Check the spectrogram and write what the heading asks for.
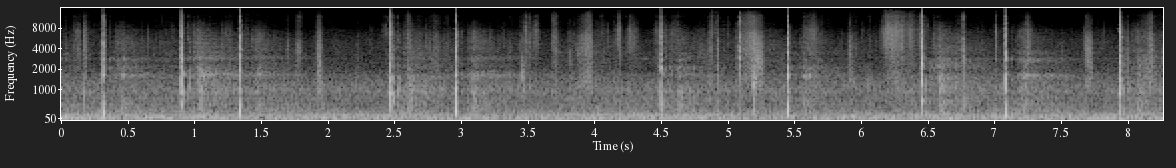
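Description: Pickleball rally: about ten sharp pops of paddles striking a plastic pickleball back and forth, unevenly spaced, over a steady low rumble.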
